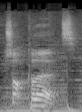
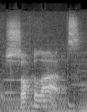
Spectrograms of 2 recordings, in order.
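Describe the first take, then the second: First: It is said with an English pronunciation. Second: It is said with a French pronunciation.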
